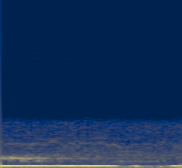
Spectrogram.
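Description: A single steady pure tone, fairly low and unwavering in pitch, from the meditation track's background. It fades out about three-quarters of the way through, and a few faint short returns of it come near the end.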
